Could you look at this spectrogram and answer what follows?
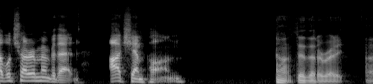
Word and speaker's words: Achampong: So Achampong, last name pronounced Achampong.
